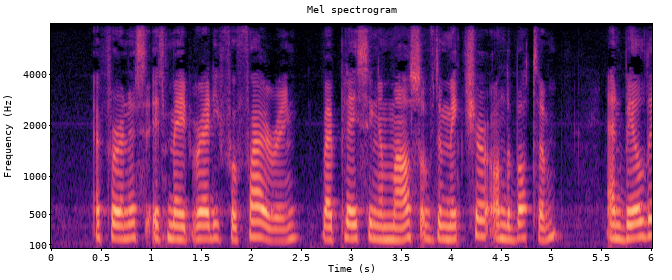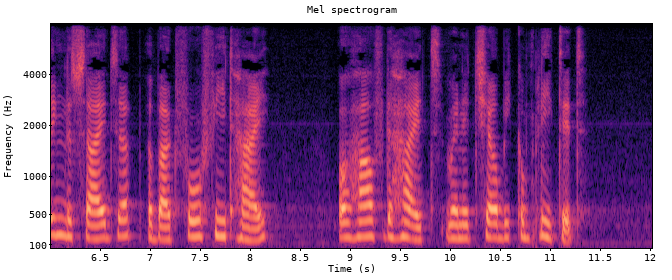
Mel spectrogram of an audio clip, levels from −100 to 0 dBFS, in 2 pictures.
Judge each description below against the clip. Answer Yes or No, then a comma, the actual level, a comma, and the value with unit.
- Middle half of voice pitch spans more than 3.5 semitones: No, narrow, 2.5 semitones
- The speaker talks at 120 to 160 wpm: No, average, 175 wpm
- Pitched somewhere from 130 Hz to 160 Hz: No, medium, 185 Hz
